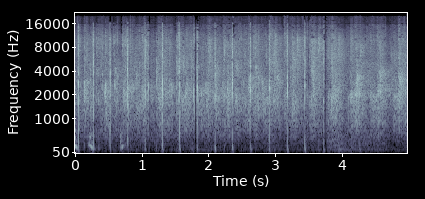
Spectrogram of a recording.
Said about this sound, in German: Und an dieser Stelle ein Riesendank an das Forum und das ganze Team. Ihr wart eine Wahnsinns-Location und habt das alles möglich gemacht. Nochmal Applaus.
